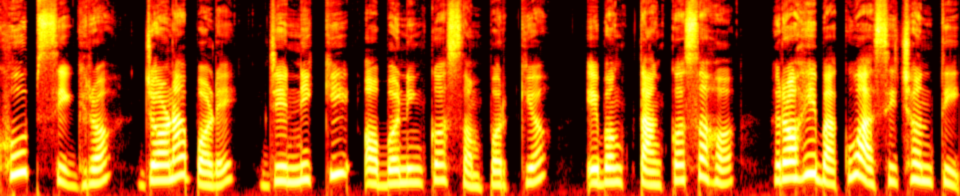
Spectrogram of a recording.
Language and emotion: Odia, neutral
